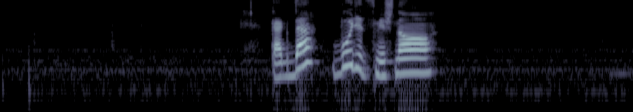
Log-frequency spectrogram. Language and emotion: Russian, positive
